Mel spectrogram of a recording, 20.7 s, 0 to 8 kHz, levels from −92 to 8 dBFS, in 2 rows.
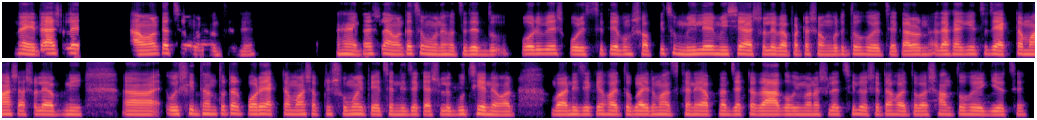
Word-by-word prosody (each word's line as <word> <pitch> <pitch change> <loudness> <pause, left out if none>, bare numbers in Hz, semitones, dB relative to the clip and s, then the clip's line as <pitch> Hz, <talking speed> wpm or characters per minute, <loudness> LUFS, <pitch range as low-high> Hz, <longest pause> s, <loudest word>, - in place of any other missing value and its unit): না, 180 - +1
এটা 160 +5 +1
আসলে 195 +2 0 0.6
আমার 155 +2 +4
কাছেও 185 0 +1
মনে 150 -1 -11
হচ্ছে 135 -1 -13
যে - - -7 1.0
হ্যাঁ। 160 -1 +2
এটা 150 +4 -5
আসলে 175 +2 -2
আমার 145 0 0
কাছেও 165 +1 -1
মনে 150 0 -2
হচ্ছে 145 +1 -6
যে, - - +6
দু - - -4 0.3
পরিবেশ, 170 +1 +2
পরিস্থিতি 150 +2 -3
এবং 155 0 -4
সবকিছু 150 +5 -3
মিলেমিশে 165 +1 +2
আসলে 155 +1 -3
ব্যাপারটা 140 +1 0
সংগঠিত 140 +1 -4 0.2
হয়েছে। 140 -1 -1
কারণ 140 +1 +4 0.2
দেখা 150 +1 +4
গিয়েছে 160 0 -5
যে - - +6
১ 140 - -12
টা - - +3
মাস 155 0 +5
আসলে 145 0 0
আপনি, 145 +2 -5 0.5
আ - - +3 0.4
ওই 155 - +2
সিদ্ধান্তটার 165 +1 -1
পরে 155 +1 +4
১ 150 - -23
টা - - +1
মাস 155 0 +1
আপনি 145 +1 -9
সময় 155 +1 0
পেয়েছেন, 140 0 -2
নিজেকে 145 0 -3
আসলে 145 +1 -3
গুছিয়ে 155 +1 +2
নেওয়ার 130 -1 +1 0.4
বা 145 - +5
নিজেকে 145 +1 -2
হয়তো 145 +1 +2
বা 145 - +3
এর 145 - -4
মাঝখানে 145 +1 -2
আপনার 145 +1 -2
যে - - -3
একটা 150 +1 -3
রাগ, 140 0 +8
অভিমান 145 0 -2
আসলে 145 +1 -4
ছিল, 160 +1 -6
সেটা 150 0 -2
হয়তোবা 140 0 0
শান্ত 145 -2 -3
হয়ে 145 -1 +2
গিয়েছে। 140 0 -3
150 Hz, 195 wpm, -22 LUFS, 145-155 Hz, 1.0 s, রাগ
